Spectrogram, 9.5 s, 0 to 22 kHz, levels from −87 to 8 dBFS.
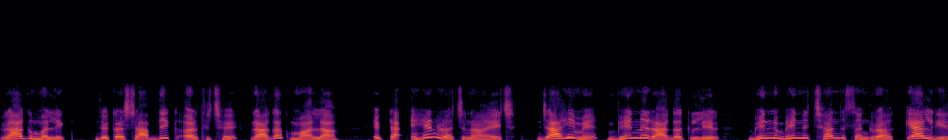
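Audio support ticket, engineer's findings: Scattered short gaps, 0.99–1.9 s. Around five brief dropouts, longest roughly 20 ms, patched by extending the preceding sound. About 60 ms of real audio lost, heard as ticks and small smears. Probable component: jitter buffer / packet-loss concealment in the WebRTC call path.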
